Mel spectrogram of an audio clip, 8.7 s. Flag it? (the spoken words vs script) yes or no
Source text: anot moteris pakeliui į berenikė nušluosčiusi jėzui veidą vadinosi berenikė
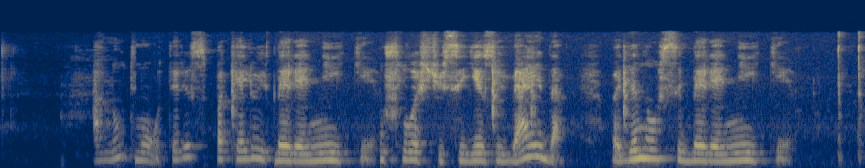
no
